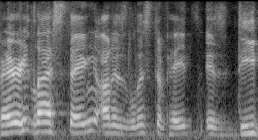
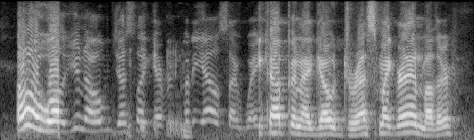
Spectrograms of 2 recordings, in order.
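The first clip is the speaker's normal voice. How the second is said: loud, mock casual, matter-of-fact, unbothered and offhand; 5 dB louder than usual. Picturing how someone else said it: imitating a nonchalant tone.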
